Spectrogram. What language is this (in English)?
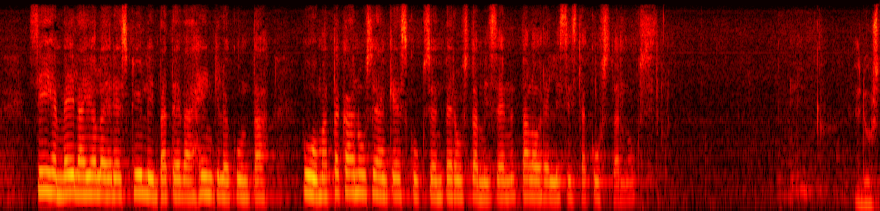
Finnish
